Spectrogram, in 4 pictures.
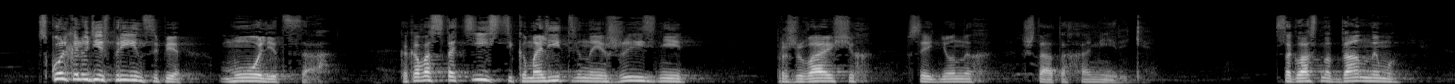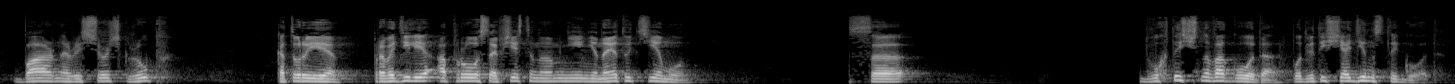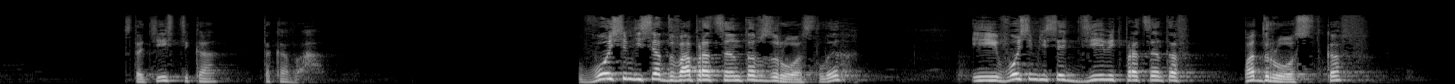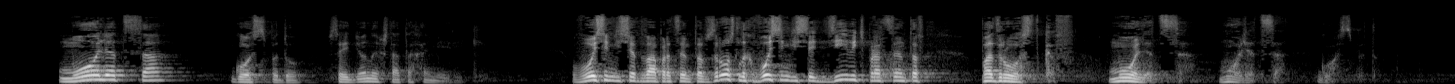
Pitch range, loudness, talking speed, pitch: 130-185 Hz, -19 LUFS, 55 wpm, 150 Hz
